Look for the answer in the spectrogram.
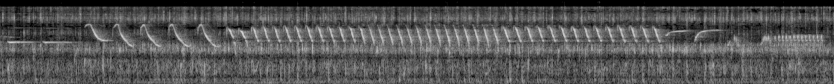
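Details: Canary song played as therapy to get silent canaries singing: a few sharply falling whistled slurs, then a long rapid even trill of about thirty notes, ending with short rising whistles.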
